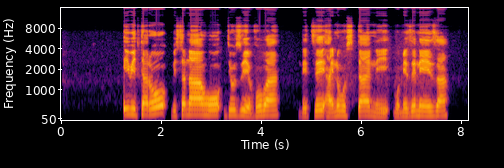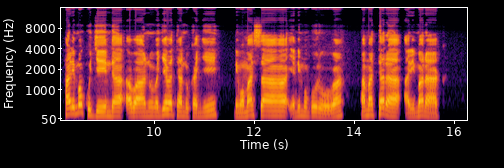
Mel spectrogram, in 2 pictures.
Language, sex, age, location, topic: Kinyarwanda, male, 18-24, Huye, health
